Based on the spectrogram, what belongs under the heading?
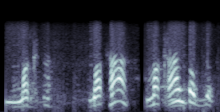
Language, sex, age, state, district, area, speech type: Maithili, male, 60+, Bihar, Madhubani, rural, conversation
